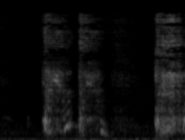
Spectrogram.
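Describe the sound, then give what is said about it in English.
A person coughs three times, two quick harsh coughs followed by a short pause and then a third, with no talking in between. “Everyone's got a cough in Johannesburg at the moment, I might add.”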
